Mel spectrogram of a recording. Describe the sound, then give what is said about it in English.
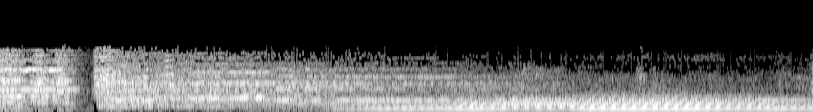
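A car engine starts up loudly and revs, then settles into a steady, sustained drone as the vehicle pulls away and keeps running, continuous with no voices. “Easy with that rod and hang on. I'm driving.”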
